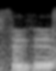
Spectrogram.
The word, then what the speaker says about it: Fuku: The fuck you burger. Oh no, no, my bad. Yeah, no, it's Fuku. Fuku.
